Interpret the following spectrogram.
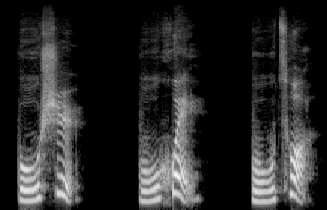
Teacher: if the next tone is also a falling tone, it will change to a rising tone.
